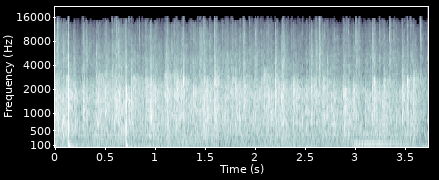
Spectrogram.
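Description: A church audience claps steadily for those who have just given their lives to God, a dense wash of many hands with a few sharper slaps near the start and a faint low hum underneath.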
